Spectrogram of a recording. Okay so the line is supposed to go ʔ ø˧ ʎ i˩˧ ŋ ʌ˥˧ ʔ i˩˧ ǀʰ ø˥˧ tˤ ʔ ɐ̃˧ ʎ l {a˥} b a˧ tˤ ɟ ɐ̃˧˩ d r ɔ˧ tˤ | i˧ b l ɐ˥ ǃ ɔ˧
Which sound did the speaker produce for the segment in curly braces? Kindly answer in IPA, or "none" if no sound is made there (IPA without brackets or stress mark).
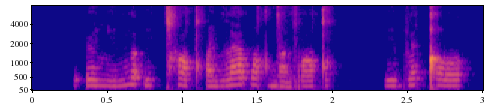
a˥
